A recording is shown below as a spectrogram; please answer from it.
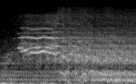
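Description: A horse neighs close and loud, a single bright whinny that rises, wavers and trails off over about a second, with no talk around it.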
